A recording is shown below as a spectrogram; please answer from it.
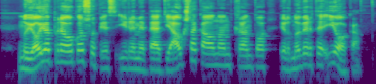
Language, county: Lithuanian, Alytus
